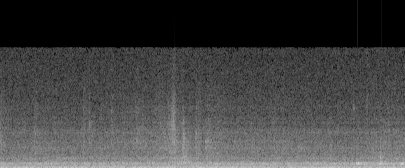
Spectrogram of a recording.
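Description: Steady low background hum of room noise, with no speech.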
